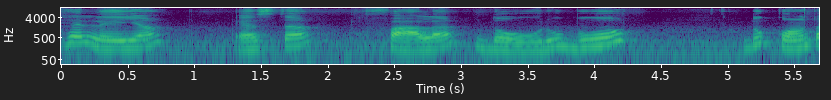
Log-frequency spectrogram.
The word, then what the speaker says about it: esta: e na segunda então na palavra destacada esta a sílaba tônica é o és e esta Jana palavra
